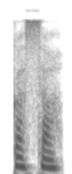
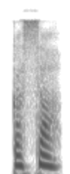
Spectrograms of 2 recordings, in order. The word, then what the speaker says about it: kas sa: Sounds like cause. saw like saw. Put them together. Kassa. Structure reminder. Kassa. Plus base verb. Avada. Rääkida. Öelda. Anda. Add softeners like palun. Please. Kassa rääkida aeglasemalt, palun.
